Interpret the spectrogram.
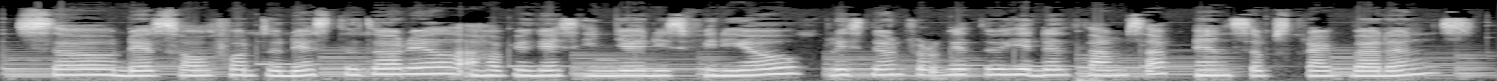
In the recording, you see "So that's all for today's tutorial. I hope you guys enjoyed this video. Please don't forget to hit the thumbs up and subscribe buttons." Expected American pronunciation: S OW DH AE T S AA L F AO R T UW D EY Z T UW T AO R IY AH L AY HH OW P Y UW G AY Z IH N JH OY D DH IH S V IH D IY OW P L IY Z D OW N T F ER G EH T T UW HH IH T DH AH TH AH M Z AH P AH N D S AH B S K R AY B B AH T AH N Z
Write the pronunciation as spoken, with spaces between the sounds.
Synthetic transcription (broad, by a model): S OW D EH T S AA L F AO R T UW D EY S T UW T AO R IY AH L AY HH OW P Y UW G AY S IH N JH OY D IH S F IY D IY OW P L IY S D OW N T F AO G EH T T UW HH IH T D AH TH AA M S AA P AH N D S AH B S K R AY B B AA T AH N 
